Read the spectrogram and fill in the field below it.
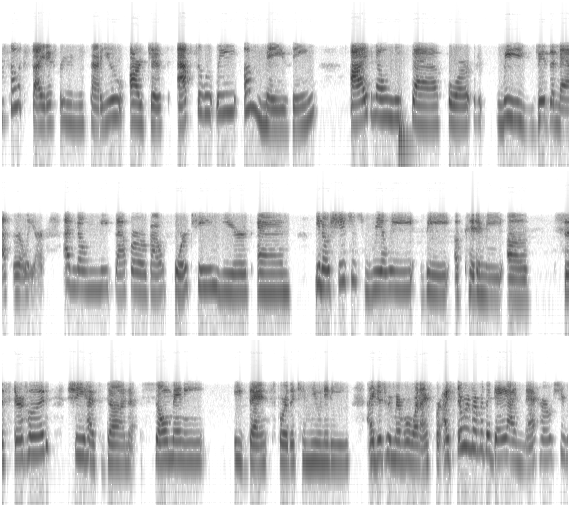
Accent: Bayside, New York, United States; also born or lived in Brooklyn / Newark; I am from Queens. I am from Bayside, Queens.

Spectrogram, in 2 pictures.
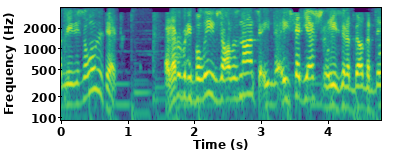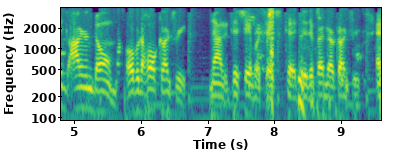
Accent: New Jersey, United States; I'm from Jersey. I used to go to Atlantic City.

